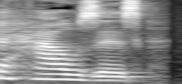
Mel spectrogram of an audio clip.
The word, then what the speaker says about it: houses: تلفظ این کلمه, کلمه house, وقتی که اس جمع میگیره, معمولا میشه houses, ولی houses هم بگین اشکالی نداره ولی رایج‌تر اینه که گفته میشه houses.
